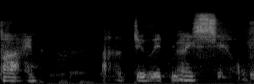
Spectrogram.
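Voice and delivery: whispered, weak-sounding villain voice. Retelling a story and likening a character's moment to Thanos, in a bad Josh Brolin voice. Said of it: "that was my Josh Brolin voice".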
